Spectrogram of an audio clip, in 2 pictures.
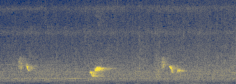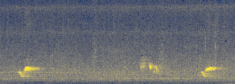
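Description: Tickell's blue flycatcher giving short, sharp chip notes, single or paired, every one to two seconds, over a faint steady background hum.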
